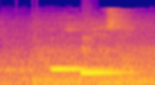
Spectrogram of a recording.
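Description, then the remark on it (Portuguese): Steady rumbling ambience inside a moving metro car, with a clear two-tone descending chime sounding midway through, like an announcement signal, over the continuous low noise. “Paramos devido a uma falha neste trem.”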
